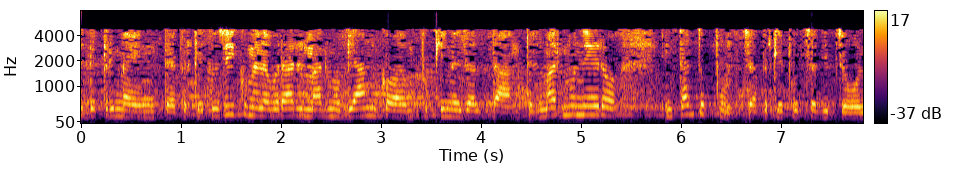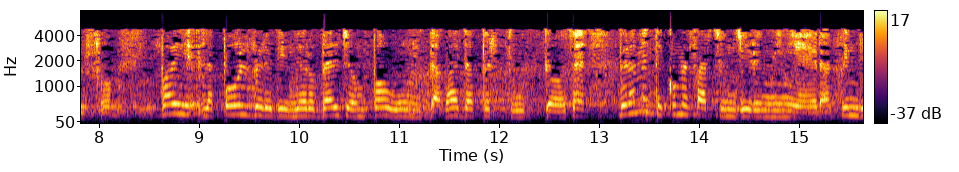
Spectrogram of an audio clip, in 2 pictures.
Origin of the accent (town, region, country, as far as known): Rome, Lazio, Italy; born there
